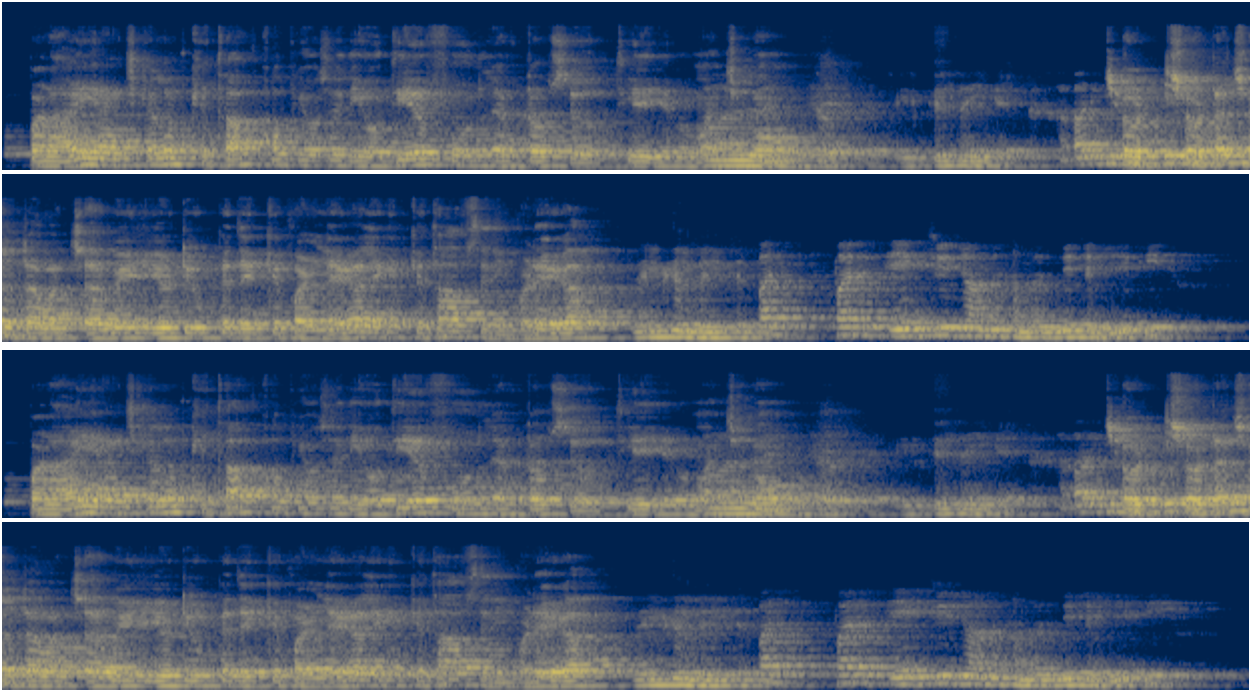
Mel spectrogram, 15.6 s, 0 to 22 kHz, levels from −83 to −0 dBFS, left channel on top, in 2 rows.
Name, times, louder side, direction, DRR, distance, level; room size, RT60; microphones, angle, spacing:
voice 1, 0.2-4.9 6.9-11.5, left 1 dB, 5° left, -4 dB, 1.7 m, -24 dB
voice 2, 4.4-7.8 11.1-11.2 11.7-15.2, left 1 dB, 70° left, 1 dB, 1.7 m, -28 dB
9.8 x 5.8 x 7.4 m, 1.4 s
head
